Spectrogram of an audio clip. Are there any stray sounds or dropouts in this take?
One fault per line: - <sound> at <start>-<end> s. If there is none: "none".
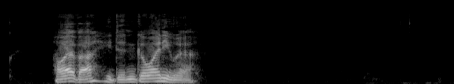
none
